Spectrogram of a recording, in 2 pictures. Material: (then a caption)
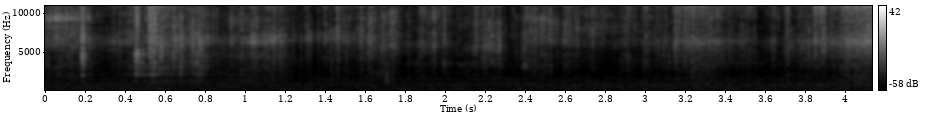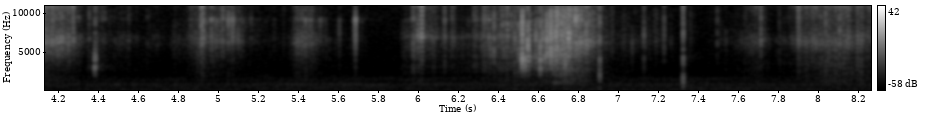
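Salt crystals. A small clear glass salt grinder with a black cap, filled with pink salt crystals, is held in both hands and shaken and tilted so the salt rattles inside. The quiet, bright, dry rattling and grainy hiss rise and fall in soft swells, loudest near the end, with a sharp little tick just after.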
